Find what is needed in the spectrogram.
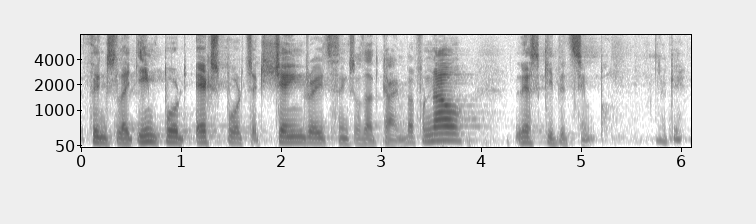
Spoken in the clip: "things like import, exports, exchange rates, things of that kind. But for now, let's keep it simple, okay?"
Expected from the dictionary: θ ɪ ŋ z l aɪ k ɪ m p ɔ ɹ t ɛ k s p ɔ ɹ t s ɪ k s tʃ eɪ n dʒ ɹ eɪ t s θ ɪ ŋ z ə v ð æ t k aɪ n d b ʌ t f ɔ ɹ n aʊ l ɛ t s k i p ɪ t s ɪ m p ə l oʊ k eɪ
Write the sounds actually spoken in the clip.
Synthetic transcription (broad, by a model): θ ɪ ŋ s l aɪ k ɪ m p ɔ ɹ t ɛ k s p ɔ ɹ t s ɪ k s tʃ eɪ n dʒ ɹ eɪ t s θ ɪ ŋ s ə v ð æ t k aɪ n d b ʌ t f ɔ ɹ n aʊ l ɛ t s k i p ɪ t s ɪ m p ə l oʊ k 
